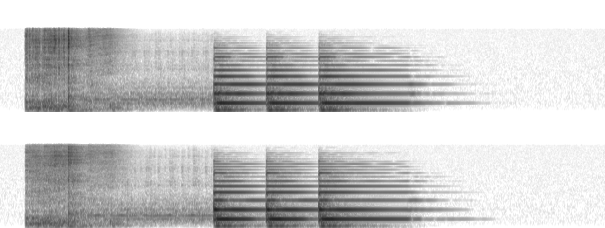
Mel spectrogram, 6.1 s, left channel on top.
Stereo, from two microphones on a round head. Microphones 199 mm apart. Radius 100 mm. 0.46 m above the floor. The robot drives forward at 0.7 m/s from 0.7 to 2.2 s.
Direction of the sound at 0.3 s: 45° left (ahead or behind).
